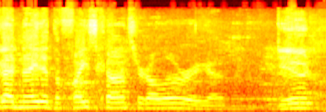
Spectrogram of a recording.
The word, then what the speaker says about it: Feist: And It'll be like that night at the Feist concert all over again. Dude, if you heard her sing 1, 2, 3, 4, you'd fucking cry too. And you'd know it's pronounced foist.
